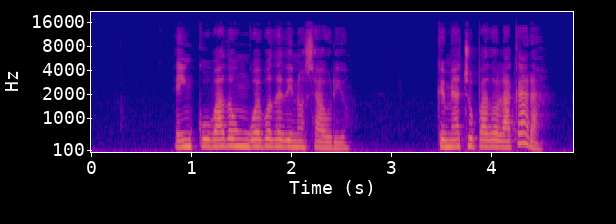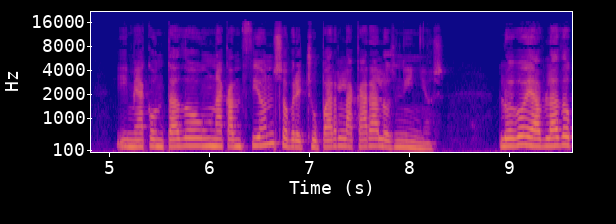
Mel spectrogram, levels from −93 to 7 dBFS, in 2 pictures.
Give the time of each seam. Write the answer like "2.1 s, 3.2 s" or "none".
none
